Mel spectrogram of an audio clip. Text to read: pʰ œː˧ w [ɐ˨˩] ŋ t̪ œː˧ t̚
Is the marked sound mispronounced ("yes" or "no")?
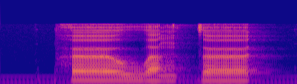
no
